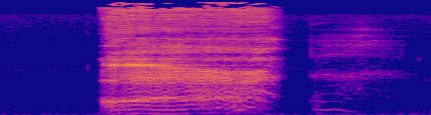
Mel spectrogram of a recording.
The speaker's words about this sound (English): One more time. Oh, gosh. The world's loudest burp by a woman.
